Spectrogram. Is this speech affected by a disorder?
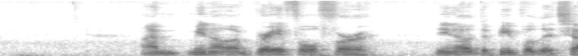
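Yes: ALS.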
